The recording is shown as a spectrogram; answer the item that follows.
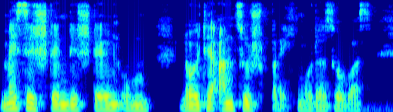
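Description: An ordinary speaking voice from a man, medium in pitch, at a fairly quick pace. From Germany, Nuremberg (Franconia). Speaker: church diocesan official for global church work. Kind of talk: interview. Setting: video call from home. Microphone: computer connection.

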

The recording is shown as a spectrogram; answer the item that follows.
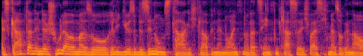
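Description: A man talks at a very fast pace. His tone is dark and mellow and somewhat breathy. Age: 50s. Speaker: teacher. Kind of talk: recorded testimony.

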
